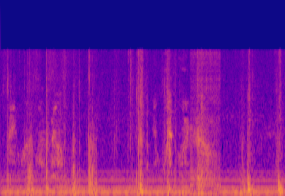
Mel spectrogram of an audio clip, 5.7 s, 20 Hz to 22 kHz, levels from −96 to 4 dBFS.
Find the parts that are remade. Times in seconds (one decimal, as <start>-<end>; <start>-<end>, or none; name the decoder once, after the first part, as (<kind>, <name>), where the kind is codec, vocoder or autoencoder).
3.8-4.4 (codec, ZipCodec)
